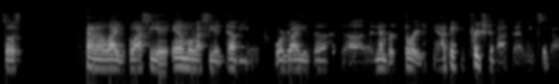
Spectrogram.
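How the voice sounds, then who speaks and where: A joking man co-hosts over a video call. His voice is dark and mellow, and the call audio comes through dull and muffled. He teases in a casual way. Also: fairly low pitch, steady tone, brisk. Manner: joking, teasing. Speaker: co-host. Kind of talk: casual live-stream chat.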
